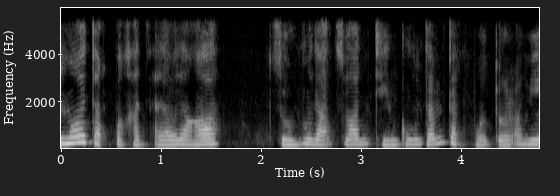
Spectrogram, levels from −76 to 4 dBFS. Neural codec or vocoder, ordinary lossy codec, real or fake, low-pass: codec, 16 kHz, 2 kbps, FreqCodec, smaller model; none; fake; 5.4 kHz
